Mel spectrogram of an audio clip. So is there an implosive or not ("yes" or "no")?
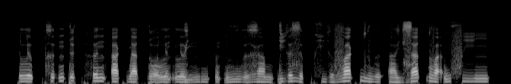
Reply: yes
